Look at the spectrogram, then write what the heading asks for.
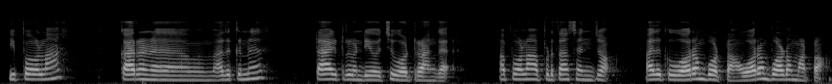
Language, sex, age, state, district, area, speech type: Tamil, female, 45-60, Tamil Nadu, Tiruchirappalli, rural, spontaneous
